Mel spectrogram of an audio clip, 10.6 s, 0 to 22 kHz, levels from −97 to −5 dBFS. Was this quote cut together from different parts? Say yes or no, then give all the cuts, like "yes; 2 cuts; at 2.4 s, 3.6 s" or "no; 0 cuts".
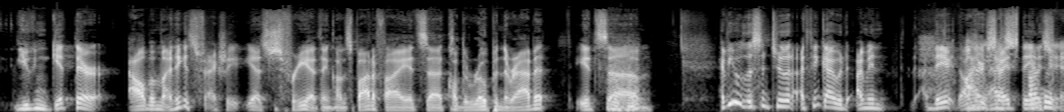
no; 0 cuts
